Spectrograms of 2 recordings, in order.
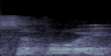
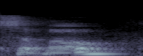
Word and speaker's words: Savoie: I always thought your last name was Savoie, but it's Savoie. Savoie. Savoie.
